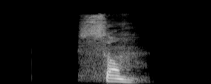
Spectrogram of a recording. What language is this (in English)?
Tem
